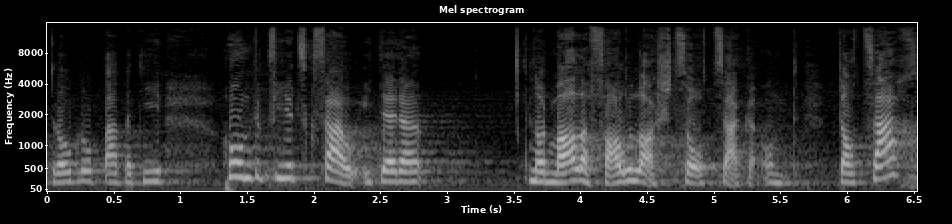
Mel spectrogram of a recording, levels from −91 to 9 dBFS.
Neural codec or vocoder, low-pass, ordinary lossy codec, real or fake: vocoder, 44.1 kHz, 128 mel bands every 512 samples, BigVGAN v2; 14.4 kHz; AAC, 96 kbps; fake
